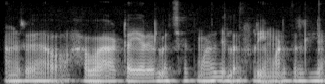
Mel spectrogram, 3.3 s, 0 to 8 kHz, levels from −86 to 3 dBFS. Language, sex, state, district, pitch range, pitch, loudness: Kannada, male, Karnataka, Belgaum, 125-140 Hz, 135 Hz, -19 LUFS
